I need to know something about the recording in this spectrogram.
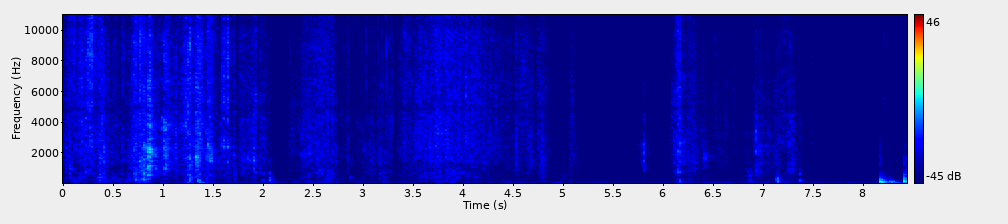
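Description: Thin clear plastic bag crinkling and rustling as it is pulled off a boxed music-box figurine. The crackling is dense at first and thins to a few scattered clicks over the last few seconds.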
